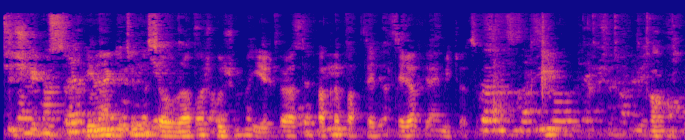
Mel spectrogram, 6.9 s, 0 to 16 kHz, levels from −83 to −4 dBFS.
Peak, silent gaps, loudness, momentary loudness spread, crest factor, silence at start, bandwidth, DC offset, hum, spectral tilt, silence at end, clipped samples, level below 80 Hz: -8 dBFS; none; -24 LUFS; 16 LU; 18 dB; 0.05 s; 11.5 kHz; under 0.1%; none; -5.5 dB/octave; 0 s; under 0.1%; -54 dBFS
